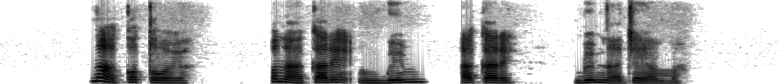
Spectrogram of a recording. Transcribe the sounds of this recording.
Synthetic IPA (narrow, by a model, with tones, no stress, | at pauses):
na˦˨a˨kɔ˦tɔ˦ja˦ | ɔ˦na˨a˨ka˦ɾɪ̰˦ŋ̩˨ɡ͡be˦m̩˦ | a˦ka˦ɾɪ˦ | ŋ͡m̩˨ɡ͡be˦m̩˦na˨d͡ʒa˦ja˦m̩˦ma˦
